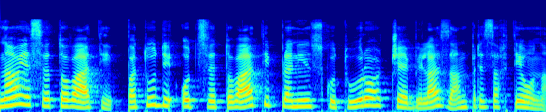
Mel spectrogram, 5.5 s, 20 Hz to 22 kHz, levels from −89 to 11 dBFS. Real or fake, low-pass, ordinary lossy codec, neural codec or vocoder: real; none; none; none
